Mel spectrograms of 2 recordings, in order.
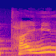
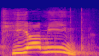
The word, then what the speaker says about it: thiamine: विटामिन B1 को थाइमिन नहीं बोलते, विटामिन B1 को हम लोग बोलते हैं थियामीन। दोनों स्ट्रक्चर एक जैसे आपको प्रोनाउंसिएशन में दिख रहे हैं, थाइमिन और थियामीन।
